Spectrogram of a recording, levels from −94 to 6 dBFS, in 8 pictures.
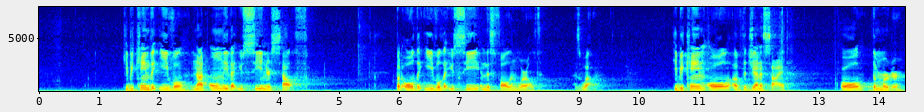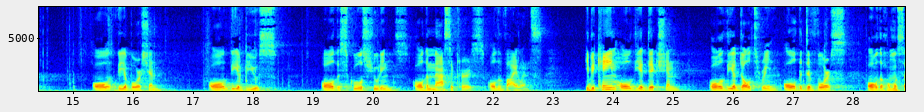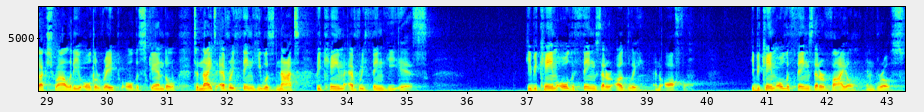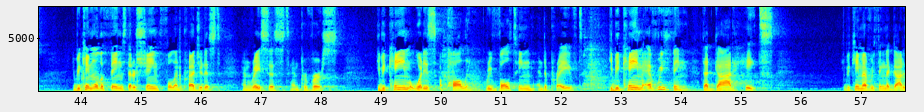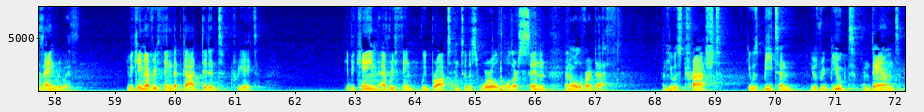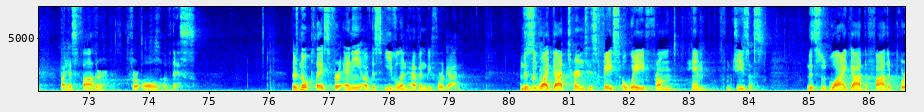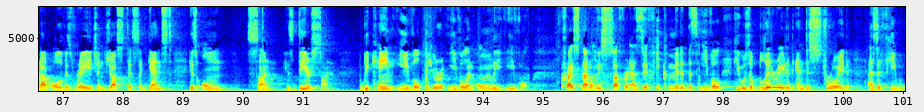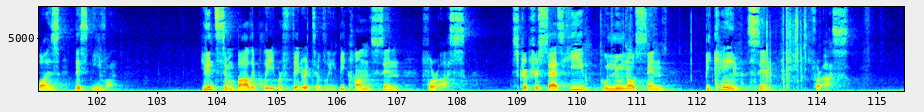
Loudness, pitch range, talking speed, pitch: -22 LUFS, 105-145 Hz, 140 wpm, 125 Hz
